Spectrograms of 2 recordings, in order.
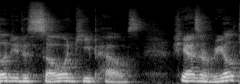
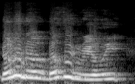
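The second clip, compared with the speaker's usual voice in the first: flustered denial; 10 semitones higher, 9 dB louder than usual. Acted. Flustered denial while caught stalking.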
